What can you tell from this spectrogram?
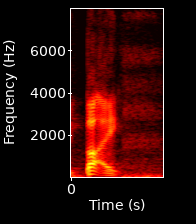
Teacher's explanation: I mean, I'll drop the T. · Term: glottal stop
